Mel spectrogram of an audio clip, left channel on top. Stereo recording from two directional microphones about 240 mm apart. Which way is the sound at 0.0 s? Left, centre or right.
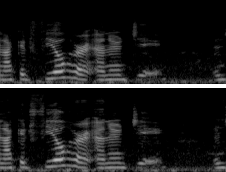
Centre.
